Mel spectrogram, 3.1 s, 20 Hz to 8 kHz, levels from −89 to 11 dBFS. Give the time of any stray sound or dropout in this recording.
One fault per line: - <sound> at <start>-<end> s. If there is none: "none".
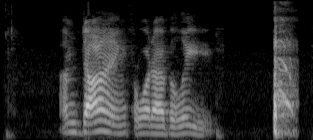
- cough at 2.7-3.0 s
